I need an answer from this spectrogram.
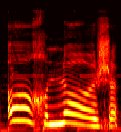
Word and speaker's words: horloge: 27e mot, une horloge. Attention, il y a une lettre muette.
